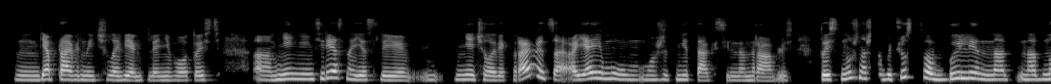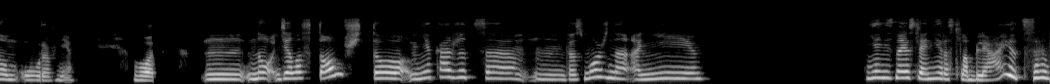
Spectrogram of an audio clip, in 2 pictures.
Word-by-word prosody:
м, 205 -1 -3
я 230 +2 +3
правильный 210 -3 0
человек 200 -2 -1
для 190 0 -5
него. 195 0 -4
То 200 - -5
есть, 205 0 -7 0.3
а, 205 - -3
мне 230 +4 +2
не 245 -1 0
интересно, 275 +3 +1
если, 205 -2 0
м, 215 0 -10 0.2
мне 225 0 0
человек 195 -3 -3
нравится, 365 -6 +2
а 210 - +2
я 230 +4 +4
ему, 260 -4 +1
может, 215 0 -7
не 220 0 -2
так 185 -4 -4
сильно 190 -1 -8
нравлюсь. 185 -1 -4 0.3
То - - +5
есть 220 +1 +4
нужно, 280 +4 -1
чтобы 230 -4 -3
чувства 330 -2 +1
были 265 +5 +2
на 225 -3 0
на 220 - -2
одном 225 0 0
уровне. 195 -1 -4 0.6
Вот. 195 -2 +3 0.5
М, 235 -1 +3
но 275 +1 +2
дело 275 +3 +3
в 290 - -16
том, 360 +11 +3
что, 280 - +2
мне 265 +5 -1
кажется, 330 -1 -2 0.4
м, 225 -2 -5
возможно, 265 +4 0
они 265 +3 -1 1.6
Я 300 +2 +2
не 305 - +3
знаю, 300 0 +5
если 295 -2 +2
они 265 +1 +3
расслабляются, 255 - +3
230 Hz, 150 wpm, -20 LUFS, 210-280 Hz, 1.6 s, То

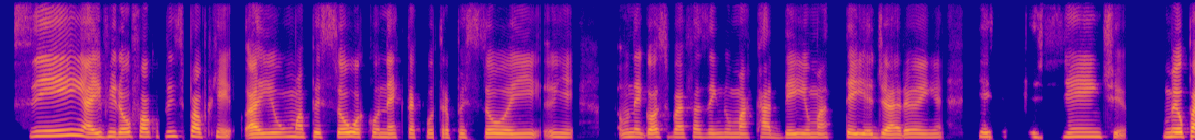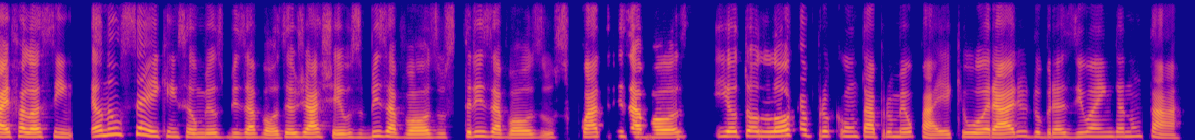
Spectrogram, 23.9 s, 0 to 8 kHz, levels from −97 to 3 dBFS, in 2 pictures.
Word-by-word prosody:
Sim, 275 +4 +2
aí 215 0 +5
virou 225 0 0
o - - -11
foco 230 0 -1
principal 250 -1 -1
porque 235 - -6
aí 205 +3 +4
uma 220 0 -2
pessoa 220 +1 +1
conecta 205 -2 -4
com 200 0 -12
outra 200 -1 -6
pessoa 200 +1 -2
e 200 0 -4
e 210 -2 -6 0.6
negócio 210 -1 -1
vai 205 -1 -1
fazendo 210 0 -7
uma 200 -1 -2
cadeia, 195 0 -3
uma 195 -1 -5
teia 195 -3 0
de 195 +1 -2
aranha, 195 +2 -1 0.4
e 225 - -3
ai 220 - 0
você 230 +2 -25 0.4
fica - - -36 0.2
"Gente", 230 +1 -3 0.4
o - - -5
meu 225 0 +6
pai 225 -1 +8
falou 225 -1 +4
assim: 220 -1 -1 0.2
"Eu 260 +4 +4
não 340 +3 +1
sei 320 -7 +1
quem 245 -3 -6
são 215 -2 -3
meus 210 0 -3
bisavós, 200 -4 -1
eu 210 0 +2
já 215 -1 +6
achei 210 -3 -2
os 200 +1 -6
bisavós, 195 -4 +1
os 200 -1 -12
trisavós, 205 -7 +1
os 200 -1 -11
quatrisavós.". 220 -2 +4 0.3
E 250 - -9
eu 245 - +6
estou 255 +1 0
louca 280 +6 +2
para 260 0 -2
o - - -11
contar 245 -3 -1
para 235 +1 -7
o - - -7
meu 230 +1 -3
pai, 170 -7 0
é 175 - -4
que 220 - -12
o 220 - -2
horário 215 +3 +4
do 230 0 -5
Brasil 210 +2 -4
ainda 230 0 -3
não 240 +2 -7
está. 190 -10 -1
215 Hz, 180 wpm, -22 LUFS, 200-235 Hz, 0.6 s, pai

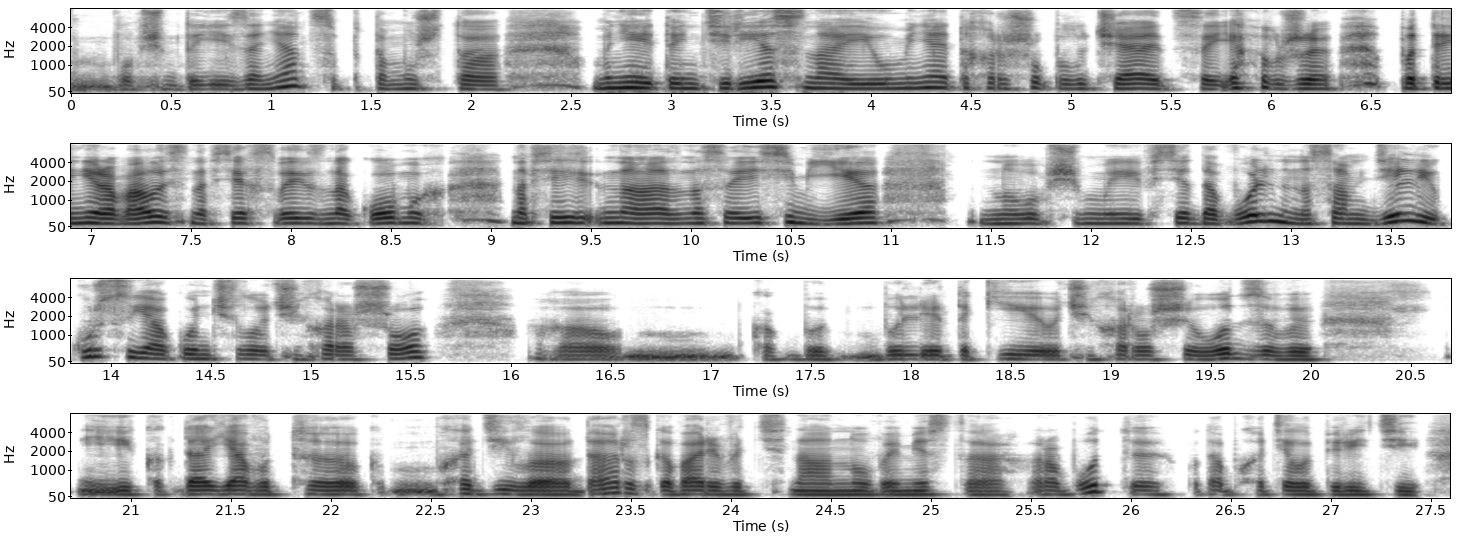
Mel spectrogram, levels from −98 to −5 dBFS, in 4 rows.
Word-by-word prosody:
м, - - -9
в - - -9
общем-то, 145 0 -8
ей 150 0 -5
заняться, 185 - 0
потому 165 -1 -8
что 155 -2 -3 0.4
мне 185 +1 +6
это 180 0 0
интересно, 180 +1 +4
и 165 0 +2
у 165 - 0
меня 185 +3 +1
это 185 -1 -5
хорошо 180 0 -5
получается. 160 -2 0
Я 180 +5 +2
уже 160 0 +2 0.3
потренировалась 180 +3 +5
на 165 -3 -2
всех 175 +3 -1
своих 175 0 0
знакомых, 175 +2 +1 0.3
на 180 -3 +1
всей 195 0 +2
на 180 -2 +2
на 175 +1 -1
своей 180 +1 0
семье. 180 -1 +4 0.5
Ну, 165 -5 -3
в - - 0
общем, 170 0 -5
и 170 0 -1
все 180 +3 -1
довольны. 205 +8 +4
На 160 -2 -3
самом 165 -1 -1
деле, 215 - +5
курсы 220 +4 -1
я 180 -3 +3
окончила 155 0 -3
очень 140 -1 -7
хорошо, 155 +7 -1 0.5
ам, 225 - -6
как 135 -2 -13
бы 135 0 -6
были 150 -9 -3
такие 145 +2 -4
очень 135 - -6
хорошие 140 +1 -5
отзывы. 145 -4 +1 0.7
И 70 - -1
когда 135 +2 -1
я, 145 +1 +3
вот, 135 -1 -5
э, 140 -1 +1
как 135 - -22
м 245 -1 -5
ходила, 135 - 0
да, 155 +9 -1
разговаривать 140 -5 -2
на 130 -1 0
новое 130 0 -1
место 130 -1 -3
работы, 140 - -2
куда 140 -2 -10
бы 125 - -12
хотела 135 -1 -2
перейти, 130 -1 -3
160 Hz, 150 wpm, -22 LUFS, 140-180 Hz, 0.7 s, мне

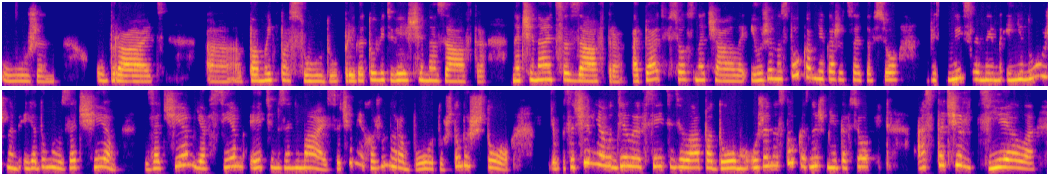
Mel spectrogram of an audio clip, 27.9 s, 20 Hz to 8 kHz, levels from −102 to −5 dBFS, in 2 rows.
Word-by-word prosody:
ужин, 205 -2 -7 0.5
убрать, 200 -4 +2 0.6
а, 185 -1 -7
помыть 230 +2 +2
посуду, 205 -3 -4
приготовить 235 +3 +1
вещи 235 +2 +3
на 225 -1 0
завтра". 195 -2 -1 0.3
Начинается 245 +2 +3
завтра, 205 -3 +1
опять 245 +7 +2
всё 260 -1 -2
сначала, 235 -5 -3
и 220 +3 -5
уже 240 +6 +1
настолько, 340 - +1
мне 280 -3 +1
кажется, 255 -1 -2
это 240 -1 -4
всё 250 +2 -1 0.4
бессмысленным 245 -1 +1
и 240 - 0
ненужным, 265 - +1
и 240 -1 -5
я 245 +1 +1
думаю: 270 -1 0
"Зачем? 260 +1 -1 0.4
Зачем 240 - -2
я 235 -3 +1
всем 290 +6 -3
этим 260 +1 -1
занимаюсь? 245 -6 0
Зачем 325 - -6
я 360 -4 -9
хожу 245 +3 -4
на 300 -4 -1
работу, 215 -2 -2
чтобы 315 - -3
что? 245 -9 -1 0.5
Я 225 - -3
в - - -14
зачем 405 +10 +1
я 345 -2 +2
вот 300 -6 +1
делаю 305 -1 +2
все 300 +1 -3
эти 295 -2 -7
дела 260 -1 +4
по 255 -1 +2
дому?" 235 +1 +4
Уже 265 +5 +2
настолько, 335 +2 -2
знаешь, 310 +2 0
мне 255 0 +4
это 250 0 -2
всё 290 +3 -1 0.6
осточертело, 260 - +3
245 Hz, 125 wpm, -23 LUFS, 220-275 Hz, 0.6 s, дела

